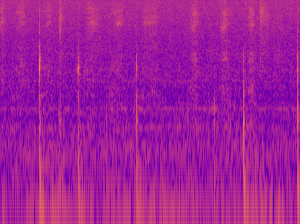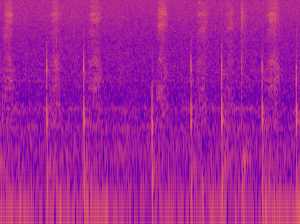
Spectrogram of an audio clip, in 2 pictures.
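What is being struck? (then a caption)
Plastic stylus on a glass tablet screen. A plastic stylus tip makes quick scratching strokes and taps on an iPad's glass screen. Fourteen sharp, dry taps stand out from a soft, continuous scratching bed. Each tap is brief with almost no ring, and the sound sits mostly low with little high content.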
